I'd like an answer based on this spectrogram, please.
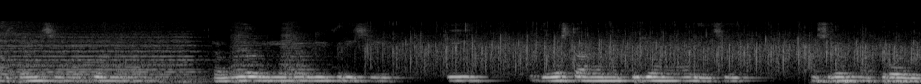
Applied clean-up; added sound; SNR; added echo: none; Applause; 13 dB; reverberation time 0.6 s.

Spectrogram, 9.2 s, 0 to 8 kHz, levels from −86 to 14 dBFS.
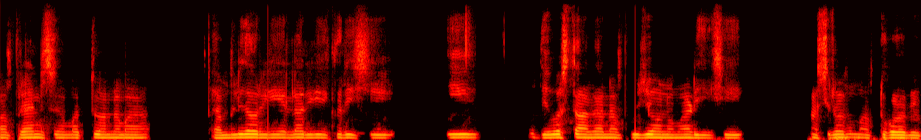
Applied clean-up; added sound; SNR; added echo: none; none; none; none.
